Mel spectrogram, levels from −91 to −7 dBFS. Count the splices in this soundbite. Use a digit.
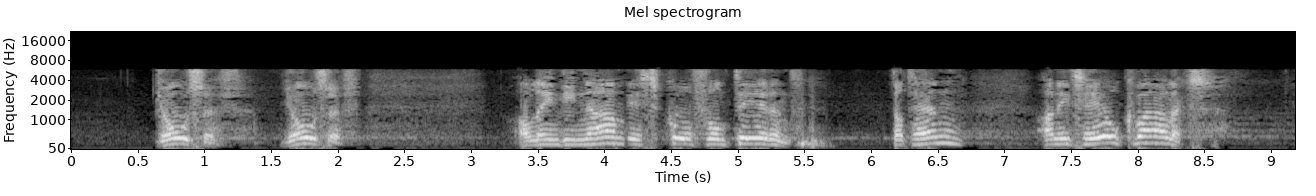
2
